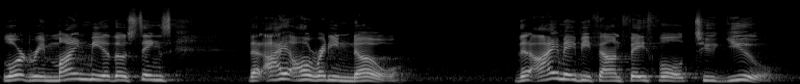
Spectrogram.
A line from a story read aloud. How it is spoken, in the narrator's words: I ask him, I plead with him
